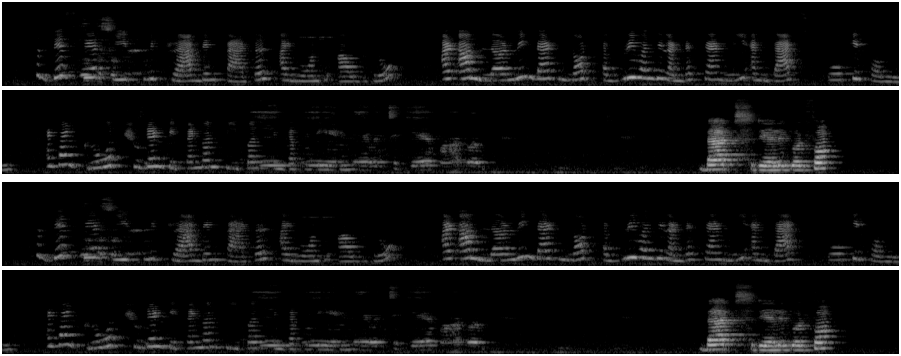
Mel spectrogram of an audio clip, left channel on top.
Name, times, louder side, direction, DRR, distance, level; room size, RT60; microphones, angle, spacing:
voice 1, 0.3-3.9 4.4-8.0 8.3-9.1 9.4-12.5, left 3 dB, 55° left, 0.8 m, -40 dB
voice 2, 11.6-12.8 13.1-13.7 15.9-17.2, left 2 dB, 30° left, 0.5 m, -32 dB
4.2 x 2.4 x 3.7 m
head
